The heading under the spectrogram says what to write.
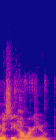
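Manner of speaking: ordinary delivery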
